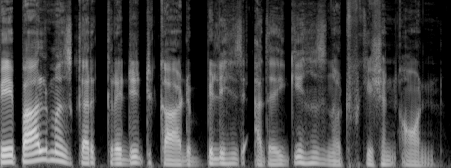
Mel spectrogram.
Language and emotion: Kashmiri, neutral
